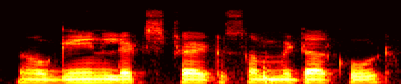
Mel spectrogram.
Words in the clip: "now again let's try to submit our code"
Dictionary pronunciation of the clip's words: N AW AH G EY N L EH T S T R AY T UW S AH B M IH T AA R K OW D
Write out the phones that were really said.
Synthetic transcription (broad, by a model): N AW AH G EY N L EH T S T R AY T UW S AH M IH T AA R K OW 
